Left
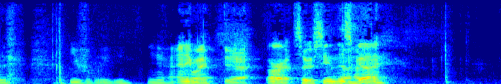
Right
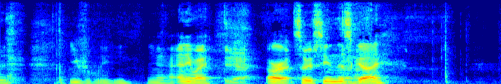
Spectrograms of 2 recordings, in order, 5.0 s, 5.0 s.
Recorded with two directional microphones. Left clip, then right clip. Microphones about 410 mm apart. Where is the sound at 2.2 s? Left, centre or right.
Centre.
